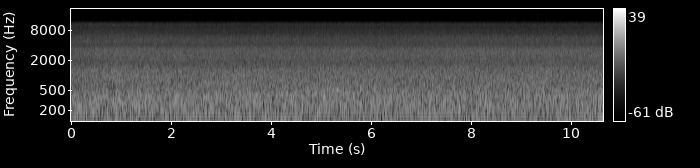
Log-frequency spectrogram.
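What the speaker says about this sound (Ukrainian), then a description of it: "і потекла річка далі" Johnston Canyon river rushing over rocks and logs, a loud, dense, unbroken roar of flowing water heard close up with no voices.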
